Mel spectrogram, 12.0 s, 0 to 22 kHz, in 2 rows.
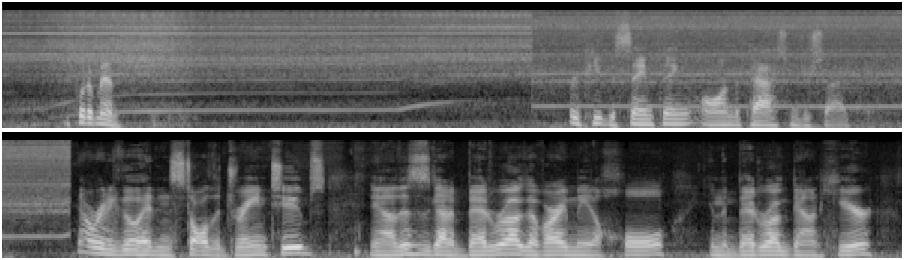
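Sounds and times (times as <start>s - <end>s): drill driving screw into metal: 0.0s - 6.5s.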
